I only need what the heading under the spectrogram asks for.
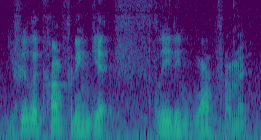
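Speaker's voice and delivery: ordinary delivery, nothing marked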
